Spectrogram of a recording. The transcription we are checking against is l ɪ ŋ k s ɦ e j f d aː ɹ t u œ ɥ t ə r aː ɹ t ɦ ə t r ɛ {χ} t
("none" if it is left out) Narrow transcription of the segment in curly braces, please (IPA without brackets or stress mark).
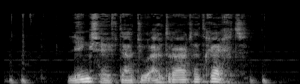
χ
